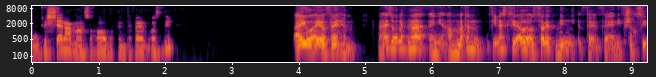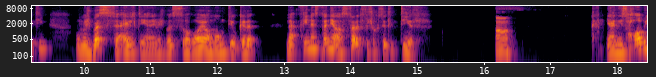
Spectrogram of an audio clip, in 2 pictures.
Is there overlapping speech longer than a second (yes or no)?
no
